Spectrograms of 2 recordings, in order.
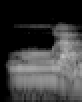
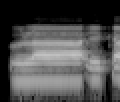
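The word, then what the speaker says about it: أولئك: Ulaika, bukan ula, bukan, tapi u-nya pendek.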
